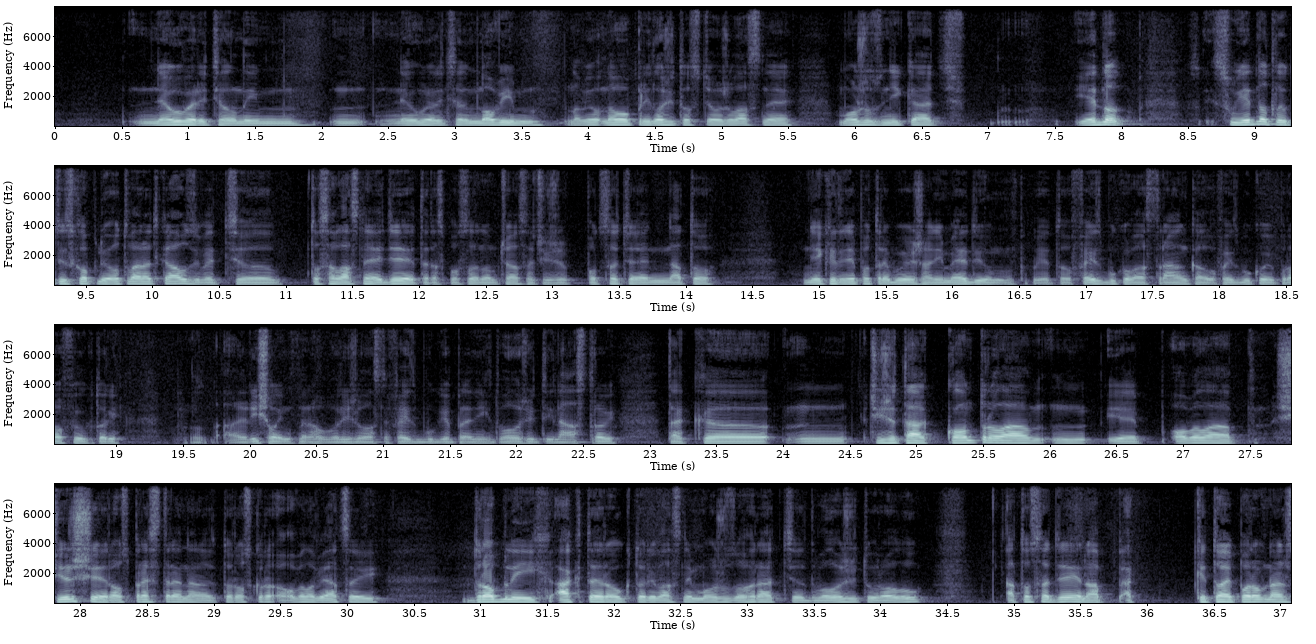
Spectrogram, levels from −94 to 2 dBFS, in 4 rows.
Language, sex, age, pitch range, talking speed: Slovak, male, 40-59, 100-120 Hz, 135 wpm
